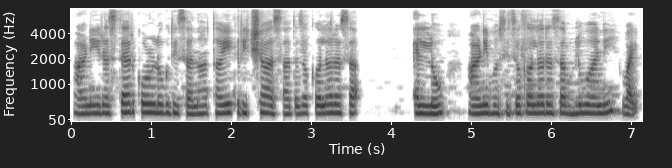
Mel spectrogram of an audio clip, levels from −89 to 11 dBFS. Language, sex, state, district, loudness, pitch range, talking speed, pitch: Konkani, female, Goa, North and South Goa, -18 LUFS, 210-225 Hz, 175 wpm, 220 Hz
